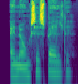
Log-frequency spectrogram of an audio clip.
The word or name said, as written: annoncespalte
